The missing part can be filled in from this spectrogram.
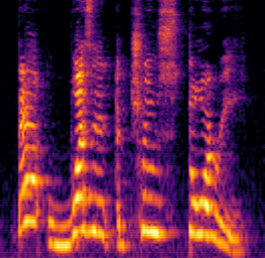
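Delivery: very high-pitched, slow calling out. A child jumps up, waving arms, while a story is told: calling out. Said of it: "Barry called out".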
